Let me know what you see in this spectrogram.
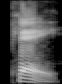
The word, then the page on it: PE: American English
